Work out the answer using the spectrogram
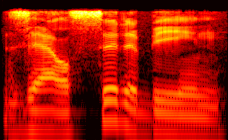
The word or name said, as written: zalcitabine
